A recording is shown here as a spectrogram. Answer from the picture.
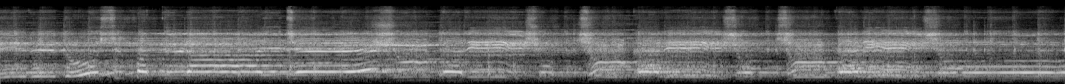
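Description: Indian film song playing: a melody of long held notes with sliding pitch changes over backing music. The sound is thin, without bass, as if heard through a television's speaker.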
